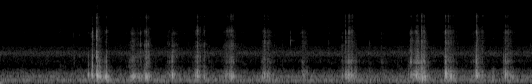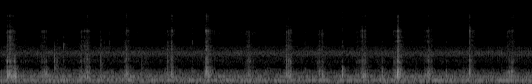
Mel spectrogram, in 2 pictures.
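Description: Chunks of dried cornstarch being bitten and chewed. A loud crisp crunch comes about one and a half seconds in, then a run of crunches two or three a second that grow softer through the second half.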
